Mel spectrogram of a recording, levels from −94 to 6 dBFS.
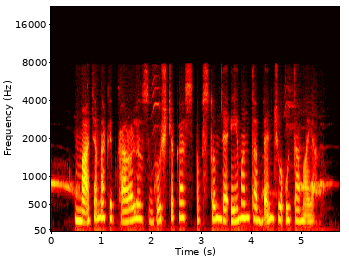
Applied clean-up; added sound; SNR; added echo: neural mask model RNNoise.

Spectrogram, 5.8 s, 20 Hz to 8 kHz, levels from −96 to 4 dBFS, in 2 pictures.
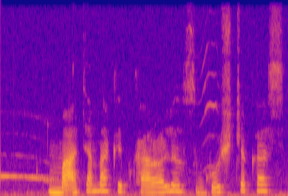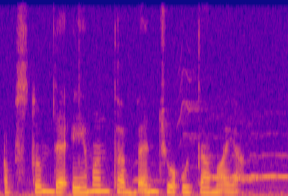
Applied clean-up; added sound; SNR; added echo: none; Bird; 13 dB; none.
